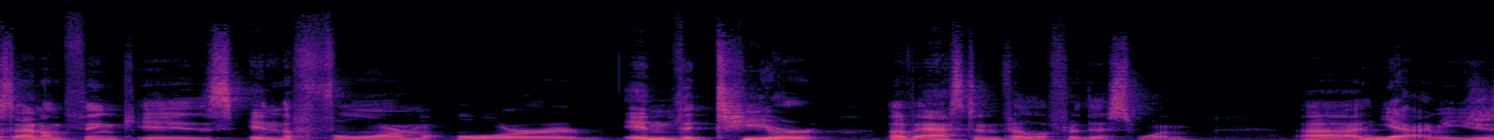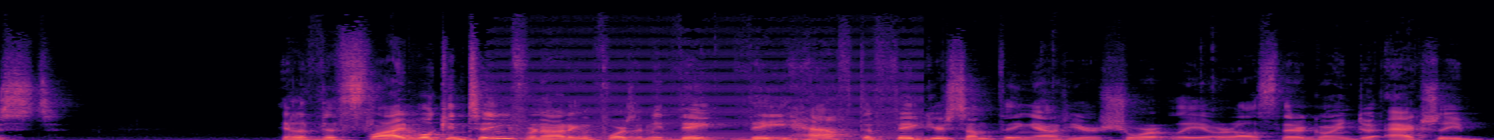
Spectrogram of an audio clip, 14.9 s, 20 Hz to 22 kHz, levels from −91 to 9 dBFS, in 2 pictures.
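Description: At 9.91 s a GSM phone buzz cuts in and holds steady until 12.10 s. A 2G handset close by is on a call, firing radio bursts at 216.7 per second, and something in the audio chain is rectifying those pulses into the signal. You get a hard, raspy buzz at that rate, stacked with harmonics, sitting about 20 dB under the speech and ignoring it completely.

Straight after, from 12.19 s to 13.39 s, it turns into GSM signalling bursts. The phone is still in the call, but its user has gone quiet, so it only sends short clusters of bursts rather than a continuous stream. The rectified result is even ticks with a longer 217 Hz buzz twice a second, noticeably softer than the steady buzz, somewhere around 30 dB below the speech.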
